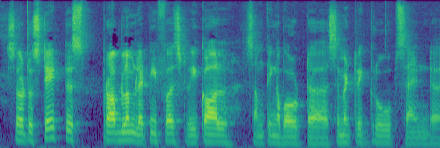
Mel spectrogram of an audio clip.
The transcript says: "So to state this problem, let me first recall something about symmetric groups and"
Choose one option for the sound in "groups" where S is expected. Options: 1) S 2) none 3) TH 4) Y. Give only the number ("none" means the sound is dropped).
1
